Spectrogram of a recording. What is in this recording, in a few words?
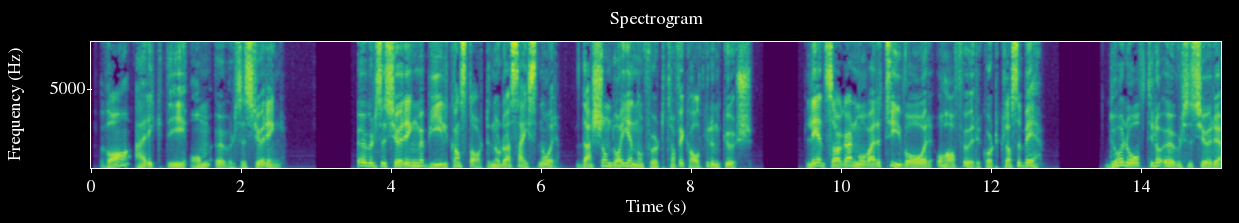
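no elearning, Norwegian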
